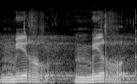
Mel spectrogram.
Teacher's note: اب یہاں نون ساکن جو ہے یہ نہیں پڑھا جائے گا، نون ساکن کو را میں داخل کر دیا، اس کا ادغام کر دیا، نون ساکن کا را میں ادغام کر دیا۔ اب یہاں جب پڑھیں گے تو نون نہیں پڑھا جائے گا، یہ را پڑھا جائے گا۔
